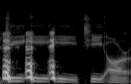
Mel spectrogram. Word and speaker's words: Detroit: Like Deetroit.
